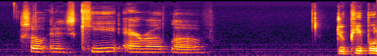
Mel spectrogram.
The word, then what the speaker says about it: Kierra Luv: So it is Kierra Luv. Do people mispronounce this?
